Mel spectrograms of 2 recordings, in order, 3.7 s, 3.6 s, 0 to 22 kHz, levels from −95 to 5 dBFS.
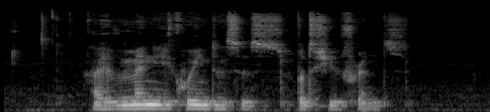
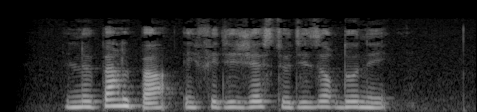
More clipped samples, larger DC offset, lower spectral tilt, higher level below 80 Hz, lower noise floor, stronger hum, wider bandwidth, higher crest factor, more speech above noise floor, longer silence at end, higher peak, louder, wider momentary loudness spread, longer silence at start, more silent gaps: neither; neither; about the same, -6 dB/octave vs -5.5 dB/octave; about the same, -68 dBFS vs -72 dBFS; first, -74 dBFS vs -62 dBFS; neither; first, 13.5 kHz vs 11.5 kHz; about the same, 18 dB vs 20 dB; first, 44 dB vs 31 dB; first, 0.85 s vs 0.65 s; about the same, -14 dBFS vs -12 dBFS; about the same, -30 LUFS vs -32 LUFS; first, 19 LU vs 9 LU; first, 0.7 s vs 0.5 s; neither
